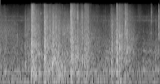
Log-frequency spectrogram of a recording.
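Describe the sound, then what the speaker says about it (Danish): Volleys of musket fire aimed at Russian troops in Empire: Total War, with dense overlapping cracks and booms in bursts that roll on without pause, loud and close. "Så vi kan skyde på de russiske tropper"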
